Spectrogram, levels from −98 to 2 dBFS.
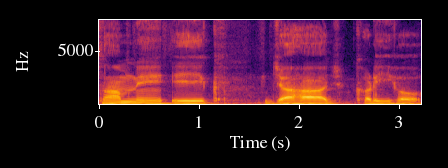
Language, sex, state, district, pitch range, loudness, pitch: Hindi, male, Uttar Pradesh, Varanasi, 85-95 Hz, -17 LUFS, 90 Hz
